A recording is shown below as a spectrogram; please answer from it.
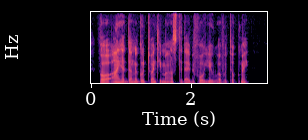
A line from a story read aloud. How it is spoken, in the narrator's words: laughed my companion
